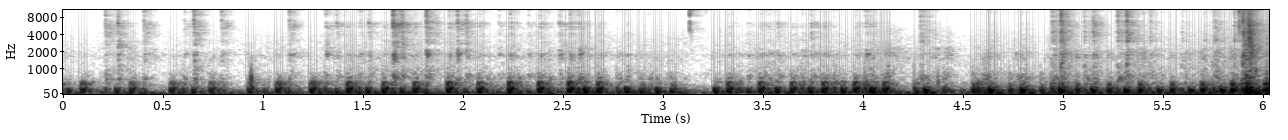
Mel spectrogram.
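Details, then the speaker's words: Numa X Piano Fatar TP110 keybed: fast, dull plastic clacking as keys are struck, because the hinge grease that prevents plastic-on-plastic contact has faded or been displaced; described as harmless. "that rattling noise uh is just because the the grease they use to prevent the plastic to plastic contact starts to fade out from a hinge mechanism"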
